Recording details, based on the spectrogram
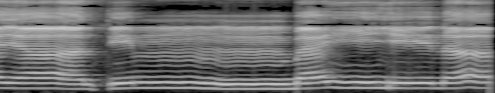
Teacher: Ayatim bayyinat ini disebut bacaan iklab. Kita ganti tanwin ini menjadi mem.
